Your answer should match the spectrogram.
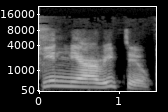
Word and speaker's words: Iñárritu: Iñárritu.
